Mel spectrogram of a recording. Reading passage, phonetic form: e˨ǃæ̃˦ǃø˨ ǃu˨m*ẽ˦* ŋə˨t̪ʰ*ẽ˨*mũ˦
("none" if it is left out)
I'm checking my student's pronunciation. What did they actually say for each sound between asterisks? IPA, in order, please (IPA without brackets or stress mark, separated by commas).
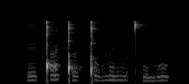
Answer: ẽ˦, ẽ˨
